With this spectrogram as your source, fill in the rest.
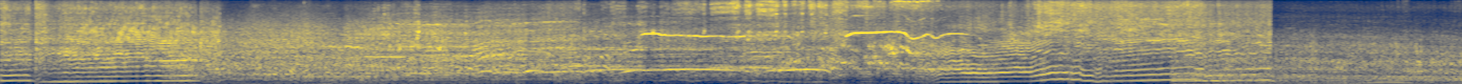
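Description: A rally car engine roars and revs hard, rising and falling in pitch.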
